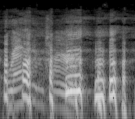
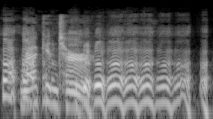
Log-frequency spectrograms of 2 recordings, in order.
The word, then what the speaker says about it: Raconteur: rer Ry straight rye whiskey that was great R and turn R and turn well now that we know how to pronounce rack andur rack andur that's enough oops oh manid this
